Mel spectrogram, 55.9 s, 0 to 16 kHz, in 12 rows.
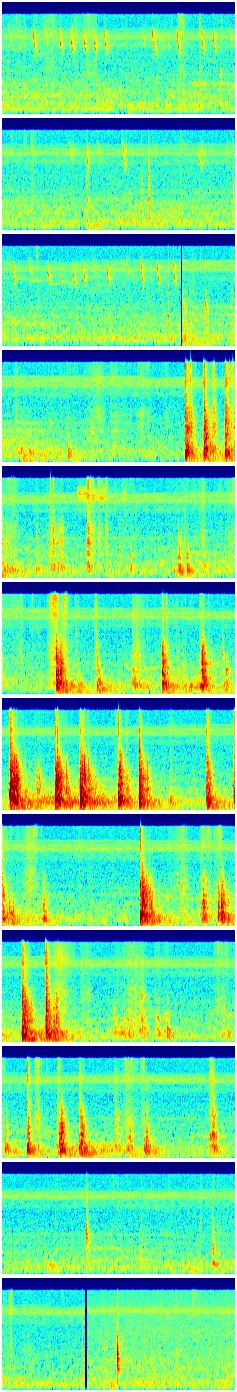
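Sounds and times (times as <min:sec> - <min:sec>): insects chirring: 0:00.0 - 0:55.9
wooden knocks and thuds: 0:17.6 - 0:21.4, 0:22.0 - 0:22.9, 0:24.3 - 0:33.8, 0:35.4 - 0:38.9, 0:39.5 - 0:40.8, 0:41.6 - 0:45.2.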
